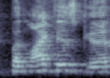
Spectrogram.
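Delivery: usual speaking voice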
